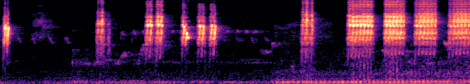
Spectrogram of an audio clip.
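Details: Grey-cheeked bulbul singing vigorously: scattered scratchy notes and short whistled slurs, then loud, harsh, buzzy bursts repeated roughly every half second near the end.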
